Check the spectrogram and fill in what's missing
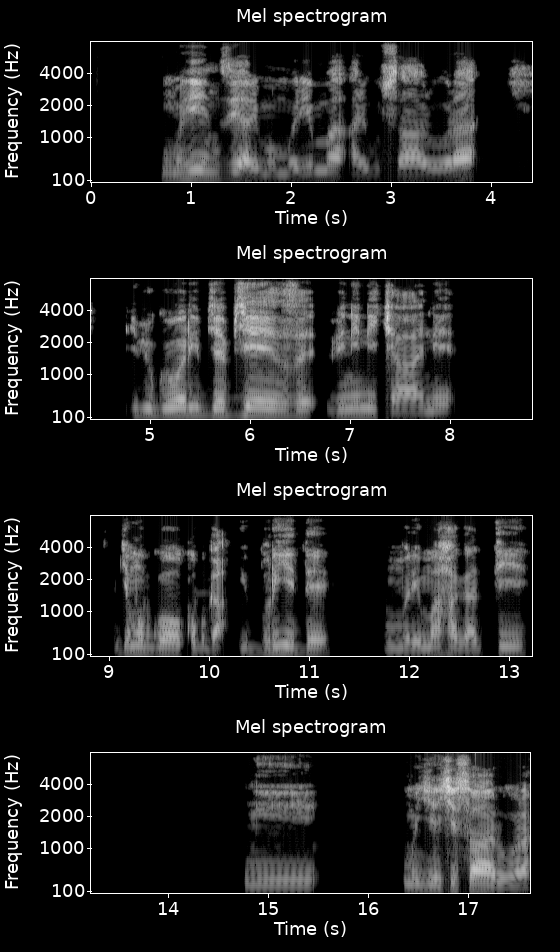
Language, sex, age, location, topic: Kinyarwanda, male, 18-24, Musanze, agriculture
